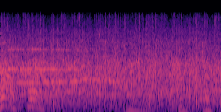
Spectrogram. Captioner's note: laughter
